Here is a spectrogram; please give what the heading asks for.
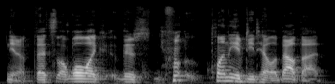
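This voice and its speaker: A man's voice: mid-range voice, animated, moderate pace, fairly bright tone. Enthusiastic, rambling man chatting casually. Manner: enthusiastic, rambling, laughs readily. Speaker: podcast co-host. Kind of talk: casual film review chat.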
